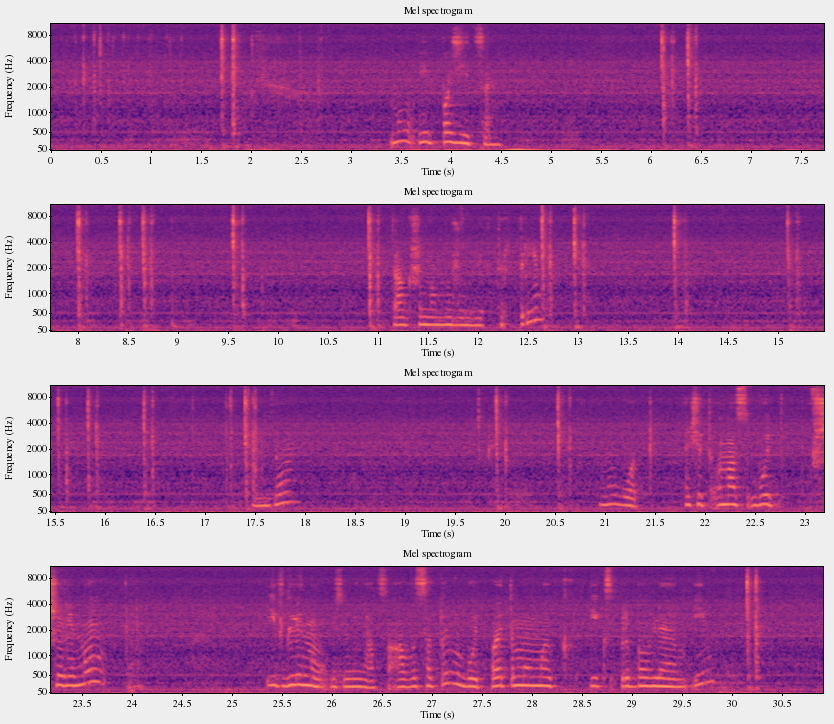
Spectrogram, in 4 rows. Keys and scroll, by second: 0.4 Right, 1.7 Return, 5.9-9.2 typing, 9.6 Tab, 11.0 =, 12.7 v, 13.0 e, 14.0 Tab, 14.9-16.4 typing, 17.4 shift+9, 19.9 x, 20.6 1.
